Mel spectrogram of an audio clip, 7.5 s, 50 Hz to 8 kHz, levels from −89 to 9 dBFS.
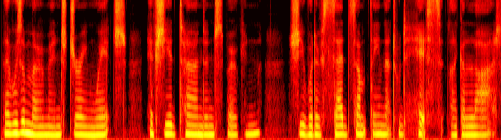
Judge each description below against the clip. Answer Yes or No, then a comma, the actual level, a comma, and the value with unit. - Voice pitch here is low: No, medium, 185 Hz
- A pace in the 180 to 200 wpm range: Yes, average, 185 wpm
